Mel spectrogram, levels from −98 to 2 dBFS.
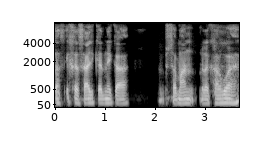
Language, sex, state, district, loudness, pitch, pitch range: Hindi, male, Bihar, East Champaran, -20 LUFS, 100 Hz, 100-105 Hz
